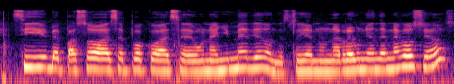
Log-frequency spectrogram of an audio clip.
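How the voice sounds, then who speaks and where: A woman speaks at a fairly quick pace with fairly even intonation. Background noise is noticeable. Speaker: businesswoman. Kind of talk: interview.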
